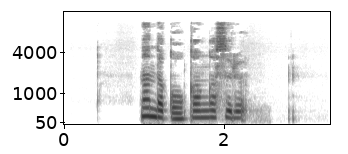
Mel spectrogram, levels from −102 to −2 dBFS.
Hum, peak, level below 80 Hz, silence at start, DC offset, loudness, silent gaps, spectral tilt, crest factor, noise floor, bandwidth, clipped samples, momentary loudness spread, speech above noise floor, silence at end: none; -14 dBFS; -78 dBFS; 0.95 s; under 0.1%; -30 LUFS; none; -4 dB/octave; 20 dB; -77 dBFS; 11.5 kHz; under 0.1%; 11 LU; 48 dB; 1.05 s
